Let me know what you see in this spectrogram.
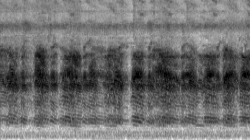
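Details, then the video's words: Monsoon breeding chorus of Indian bullfrogs at a village pond, yellow males with blue vocal sacs; a continuous wall of coarse, bleating croaks rising and falling in rapid overlapping waves, loud and close. "Indian Bull Frog / Frog Sounds"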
